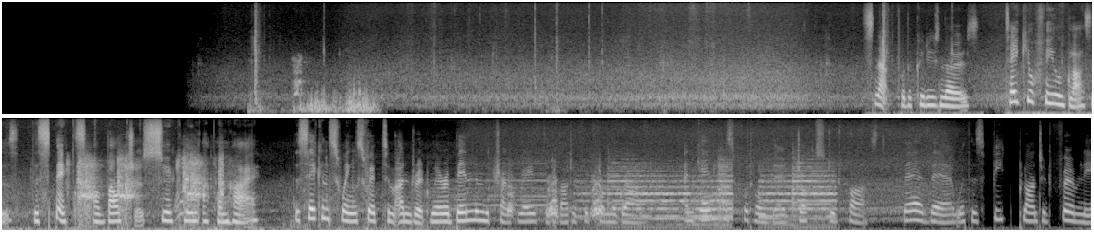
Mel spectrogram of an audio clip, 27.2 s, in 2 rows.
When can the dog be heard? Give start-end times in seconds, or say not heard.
3.0-4.7, 14.4-16.4, 19.9-21.1.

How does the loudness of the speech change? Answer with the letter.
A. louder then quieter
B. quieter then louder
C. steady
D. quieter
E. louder
D.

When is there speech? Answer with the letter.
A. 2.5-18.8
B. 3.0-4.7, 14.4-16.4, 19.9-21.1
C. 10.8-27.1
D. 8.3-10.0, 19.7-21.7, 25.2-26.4
C.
